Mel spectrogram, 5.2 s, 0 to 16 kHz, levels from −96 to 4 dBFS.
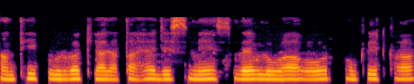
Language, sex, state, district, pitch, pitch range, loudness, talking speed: Hindi, male, Uttar Pradesh, Muzaffarnagar, 155 Hz, 155-160 Hz, -16 LUFS, 140 wpm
